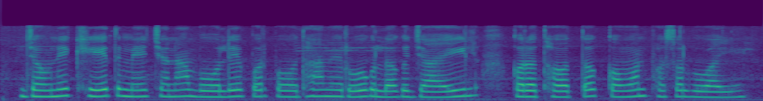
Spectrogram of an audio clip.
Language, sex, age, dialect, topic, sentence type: Bhojpuri, female, 18-24, Western, agriculture, question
